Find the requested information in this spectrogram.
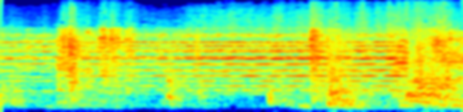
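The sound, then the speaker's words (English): The door of a room in a rooming house being closed: a series of dull thunks and rattling bumps over a steady electrical hum, with no voices. “He had to get to his room, get in and close the door of the world. Close the door.”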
